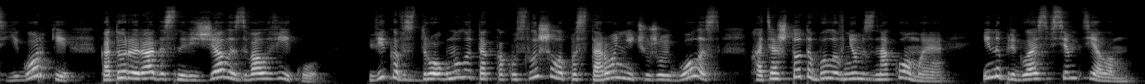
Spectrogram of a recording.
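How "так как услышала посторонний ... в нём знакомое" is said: plain reading voice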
